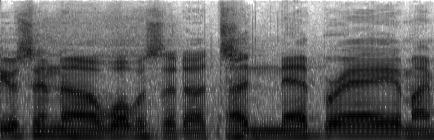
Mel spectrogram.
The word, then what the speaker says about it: Tenebrae: Yeah, he was in, what was it, Tenebrae? Am I pronouncing that right? Tenebrae.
